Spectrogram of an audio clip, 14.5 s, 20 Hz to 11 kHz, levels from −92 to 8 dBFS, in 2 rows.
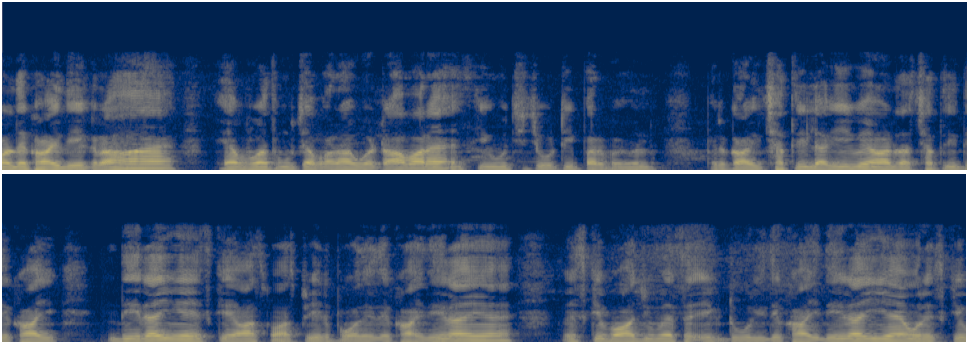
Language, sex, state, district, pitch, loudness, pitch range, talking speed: Hindi, male, Uttar Pradesh, Jyotiba Phule Nagar, 125 Hz, -27 LUFS, 120-140 Hz, 205 wpm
